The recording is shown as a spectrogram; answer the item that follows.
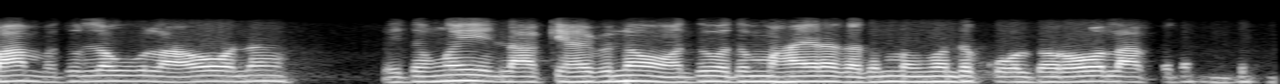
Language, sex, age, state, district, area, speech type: Manipuri, male, 45-60, Manipur, Imphal East, rural, conversation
